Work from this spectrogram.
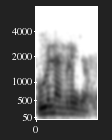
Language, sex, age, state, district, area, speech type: Kannada, male, 18-30, Karnataka, Gadag, rural, conversation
